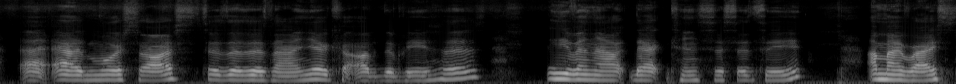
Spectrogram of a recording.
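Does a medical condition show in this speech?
Yes: bulbar ALS, bulbar onset; dysphagia, small bites, thickened food for safer swallow.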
